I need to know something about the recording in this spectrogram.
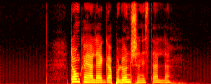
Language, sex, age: Swedish, female, 49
